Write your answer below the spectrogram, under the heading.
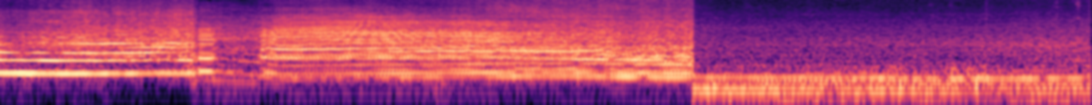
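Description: Honda Civic hatchback engine running at high revs as the car passes on a wet track, with the hiss of tyre spray. It is followed by a second high-revving car pass, then by a car engine idling low and steady from about four and a half seconds in.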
